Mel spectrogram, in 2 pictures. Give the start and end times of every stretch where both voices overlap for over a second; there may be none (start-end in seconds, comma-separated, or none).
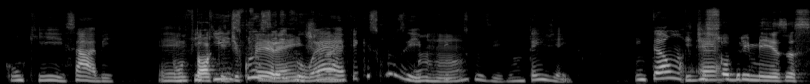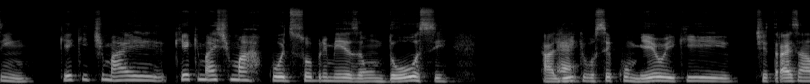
1.7-3.5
